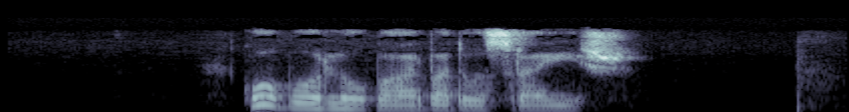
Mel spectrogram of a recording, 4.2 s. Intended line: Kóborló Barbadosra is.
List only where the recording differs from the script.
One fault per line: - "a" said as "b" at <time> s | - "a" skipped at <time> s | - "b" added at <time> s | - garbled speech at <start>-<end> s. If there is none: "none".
none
